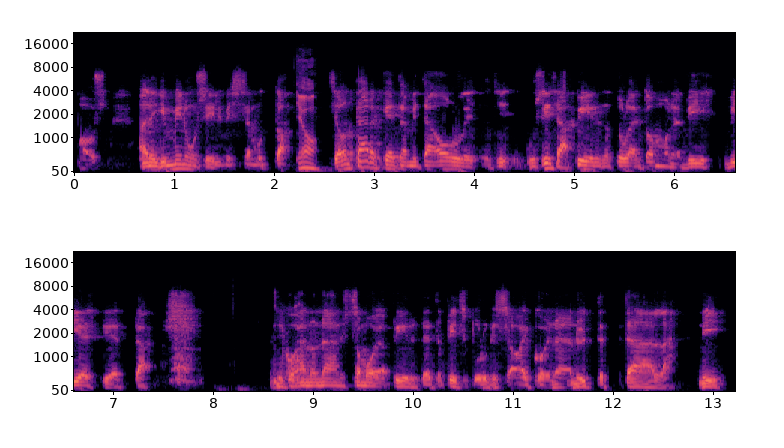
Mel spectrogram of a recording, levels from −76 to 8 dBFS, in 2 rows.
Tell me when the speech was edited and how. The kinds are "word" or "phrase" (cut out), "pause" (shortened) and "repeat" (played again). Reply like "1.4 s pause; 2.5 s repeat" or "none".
none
